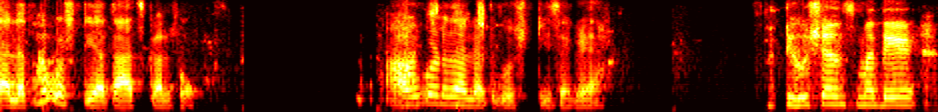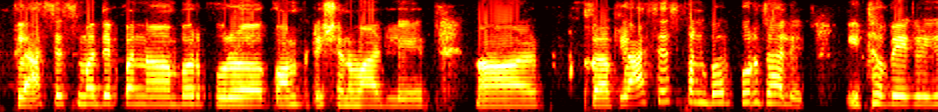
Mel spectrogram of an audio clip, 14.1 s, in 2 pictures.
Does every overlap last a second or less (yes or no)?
yes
